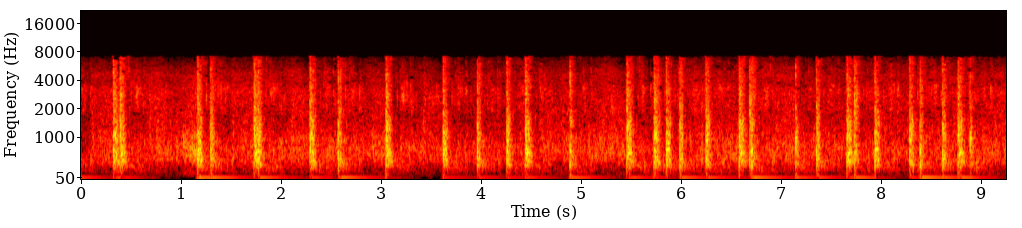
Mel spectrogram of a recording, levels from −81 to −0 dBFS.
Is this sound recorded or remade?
recorded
